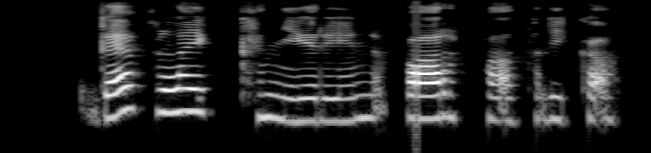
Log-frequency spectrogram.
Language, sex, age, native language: Icelandic, female, 30-39, Icelandic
